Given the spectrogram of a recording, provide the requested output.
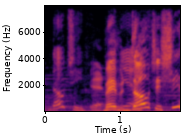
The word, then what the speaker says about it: Doechii: Doechii? Doechii.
